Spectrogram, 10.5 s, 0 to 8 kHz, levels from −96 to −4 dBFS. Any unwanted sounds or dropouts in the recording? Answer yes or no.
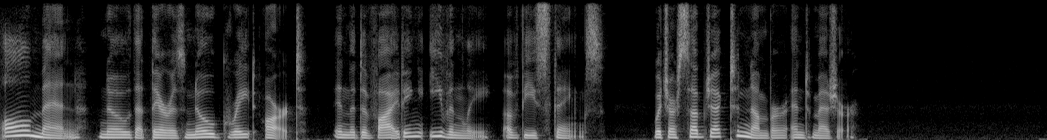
no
